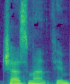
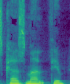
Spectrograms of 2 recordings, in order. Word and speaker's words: Chasmanthium: And I'm totally mad keen on Chasmanthium latifolium, and that's Chas, C-H-A-S. But sometimes people pronounce it Chasmanthium, but I think correctly it's Chasmanthium.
